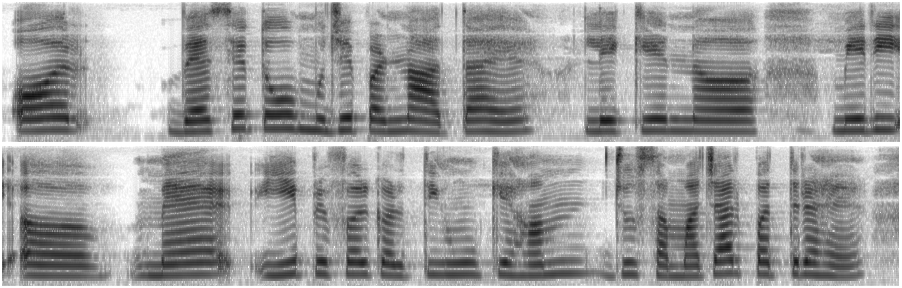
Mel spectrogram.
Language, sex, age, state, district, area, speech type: Hindi, female, 45-60, Rajasthan, Jodhpur, urban, spontaneous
